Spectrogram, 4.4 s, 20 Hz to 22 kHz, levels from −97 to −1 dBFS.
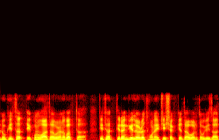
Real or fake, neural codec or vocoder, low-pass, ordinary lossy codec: fake; autoencoder, 48 kHz, 32 numbers a frame, DAC-VAE, trained on Japanese speech; 7.2 kHz; none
